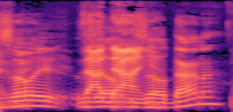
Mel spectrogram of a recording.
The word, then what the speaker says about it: Zoe Saldana: Zoe Saldana.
